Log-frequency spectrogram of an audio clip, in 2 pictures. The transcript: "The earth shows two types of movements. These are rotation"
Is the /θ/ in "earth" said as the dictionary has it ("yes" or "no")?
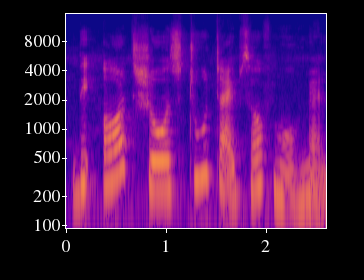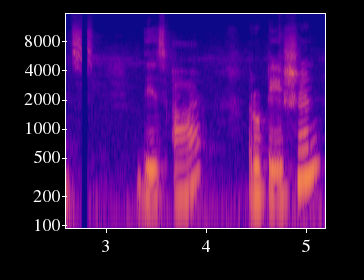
no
